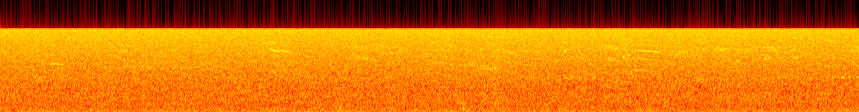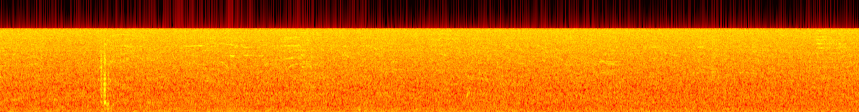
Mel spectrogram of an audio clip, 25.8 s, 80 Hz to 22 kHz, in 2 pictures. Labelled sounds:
0.7	1.0	Pacific white-sided dolphin, 2.1 to 2.3 kHz
4.0	4.4	Pacific white-sided dolphin, 3.3 to 3.8 kHz
9.5	9.9	Pacific white-sided dolphin, 3.2 to 3.6 kHz
11.4	11.6	Pacific white-sided dolphin, 3.9 to 4.1 kHz
15.7	16.0	Pacific white-sided dolphin, 4.1 to 4.4 kHz
17.2	17.4	Pacific white-sided dolphin, 4.2 to 4.3 kHz

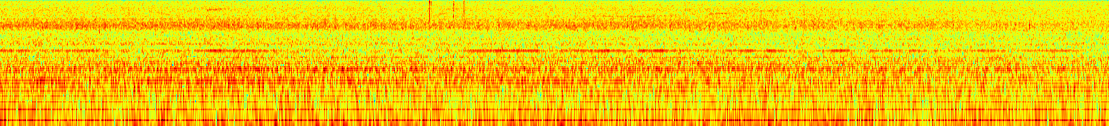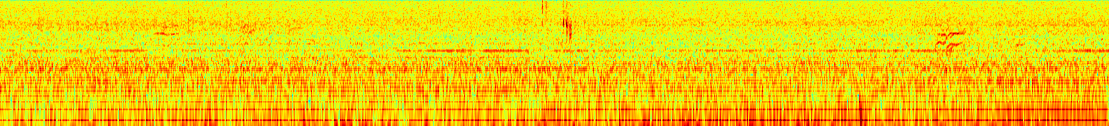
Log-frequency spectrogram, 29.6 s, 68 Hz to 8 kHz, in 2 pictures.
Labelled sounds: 27.2	27.7	killer whale, 1.0 to 3.2 kHz

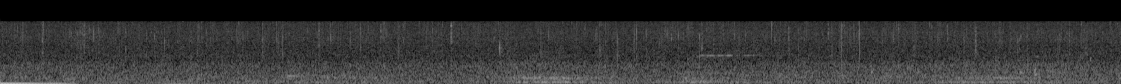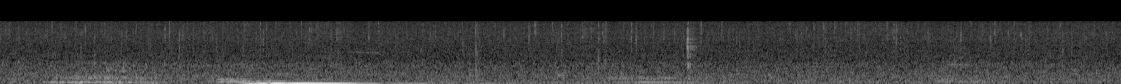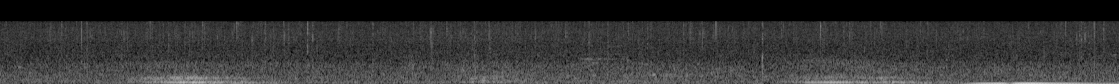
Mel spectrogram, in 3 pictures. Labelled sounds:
6.9	7.4	humpback whale, 1.3 to 1.5 kHz
14.7	15.1	humpback whale, 1.5 to 1.8 kHz

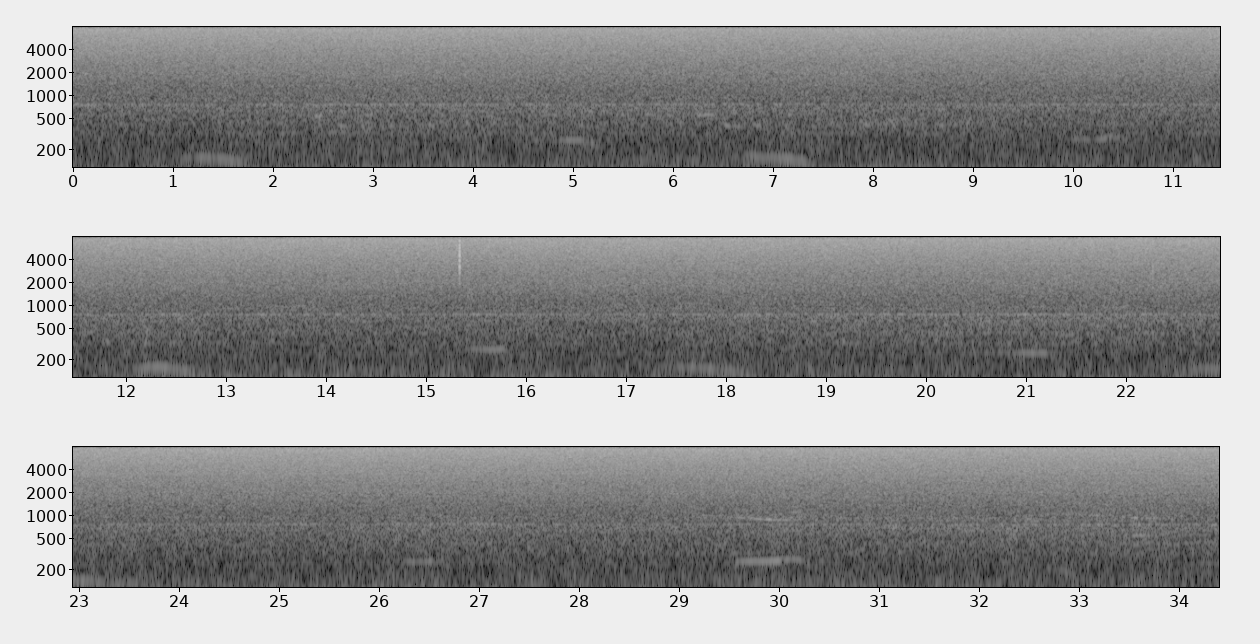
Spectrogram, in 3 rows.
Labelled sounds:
29.7	30.0	humpback whale, 0.83 to 0.96 kHz

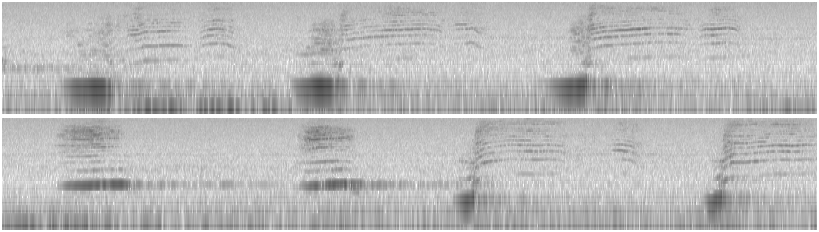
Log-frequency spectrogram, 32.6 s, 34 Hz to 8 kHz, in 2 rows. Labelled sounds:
0.7	2.1	humpback whale, 1.7 to 4.3 kHz
2.5	4.7	humpback whale, 0.80 to 5.4 kHz
6.1	9.7	humpback whale, 0.80 to 6.7 kHz
11.7	14.8	humpback whale, 0.80 to 6.2 kHz
17.3	18.7	humpback whale, 1.2 to 6.5 kHz
22.2	23.4	humpback whale, 0.86 to 5.2 kHz
25.8	28.0	humpback whale, 0.80 to 7.4 kHz
28.5	29.0	humpback whale, 0.86 to 4.4 kHz
30.5	32.6	humpback whale, 0.80 to 6.8 kHz

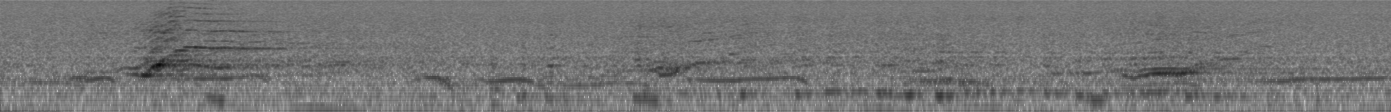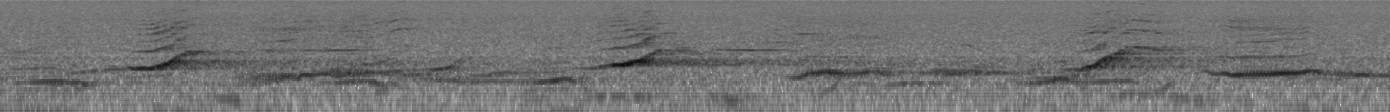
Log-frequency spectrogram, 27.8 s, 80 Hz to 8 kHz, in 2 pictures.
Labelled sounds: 1.7	2.7	humpback whale, 0.80 to 7.9 kHz
6.9	7.2	humpback whale, 1.4 to 1.6 kHz
15.2	16.1	humpback whale, 0.80 to 2.7 kHz
16.6	17.5	humpback whale, 0.99 to 2.5 kHz
17.8	18.1	humpback whale, 2.1 to 2.5 kHz
19.9	21.5	humpback whale, 0.80 to 2.0 kHz
21.8	22.1	humpback whale, 1.9 to 2.0 kHz
24.7	25.6	humpback whale, 0.80 to 3.5 kHz
26.3	26.7	humpback whale, 1.3 to 1.6 kHz

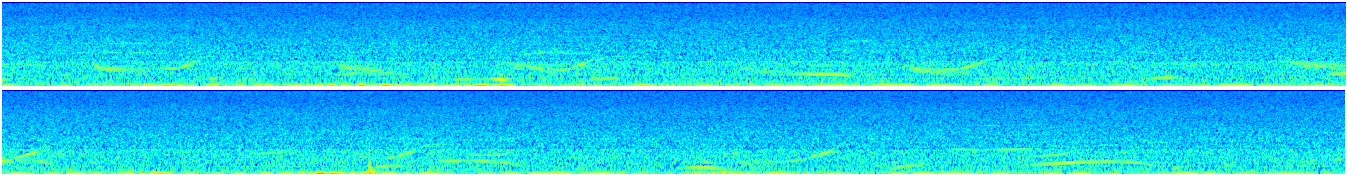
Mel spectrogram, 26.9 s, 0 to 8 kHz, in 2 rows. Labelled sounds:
5.2	5.5	humpback whale, 1.0 to 1.3 kHz
5.8	6.1	humpback whale, 0.80 to 1.0 kHz
23.4	23.8	humpback whale, 0.80 to 0.83 kHz

